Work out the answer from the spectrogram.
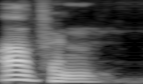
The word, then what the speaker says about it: oven: not oven all right so if you think that because it is all it should sound like oh but in fact it is not it should sound like ah oven do you have avenue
